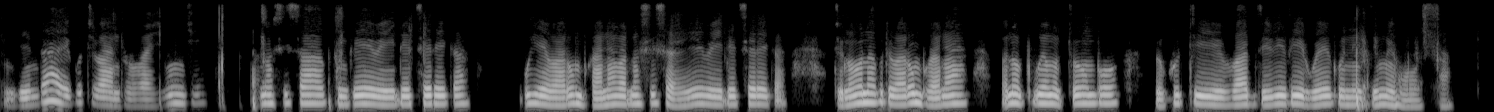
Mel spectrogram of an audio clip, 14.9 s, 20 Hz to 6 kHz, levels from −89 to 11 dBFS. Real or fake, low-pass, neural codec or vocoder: real; 5.4 kHz; none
